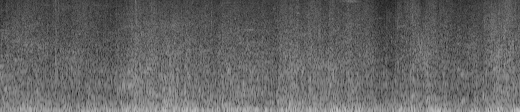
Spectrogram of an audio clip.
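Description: Magic blasts and impacts crackle rapidly during a battle.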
